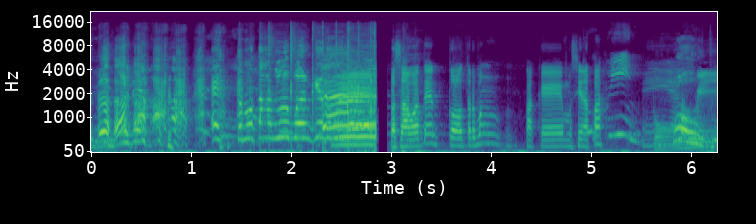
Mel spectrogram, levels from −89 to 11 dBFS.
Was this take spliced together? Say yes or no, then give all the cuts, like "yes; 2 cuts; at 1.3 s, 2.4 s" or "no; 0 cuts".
yes; 1 cut; at 2.9 s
